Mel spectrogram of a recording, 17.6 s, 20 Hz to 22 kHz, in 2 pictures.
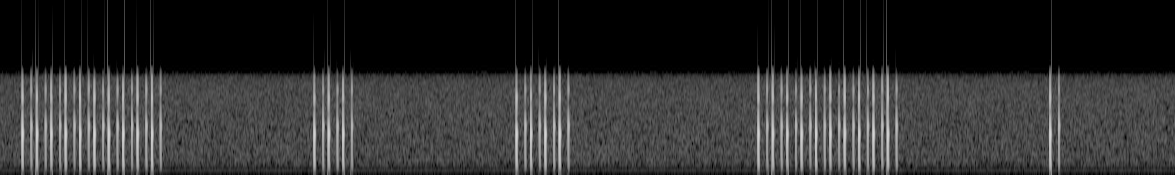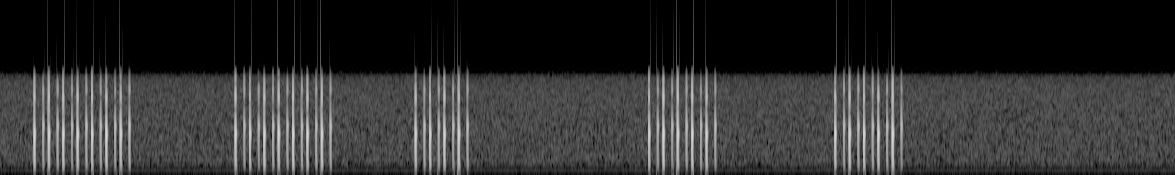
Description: Pulse dialling, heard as clicks on a phone line, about 9 pulses a second. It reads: 0 3 4 0 1 7 7 4 5 5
